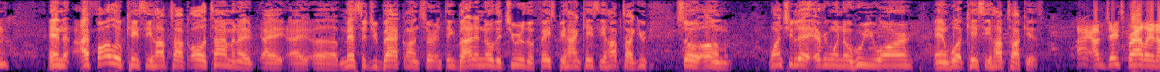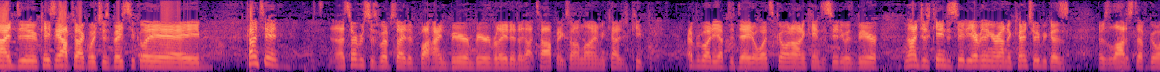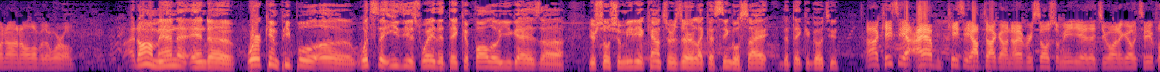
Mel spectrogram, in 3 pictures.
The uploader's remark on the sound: We were Live at Parkville Microbrew Fest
